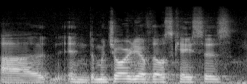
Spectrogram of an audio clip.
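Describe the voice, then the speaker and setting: Over light background noise, a man speaks at a fairly slow pace with monotone, flat intonation. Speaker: presenter. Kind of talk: tutorial. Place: studio.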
